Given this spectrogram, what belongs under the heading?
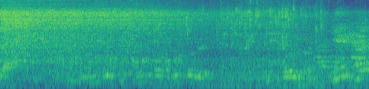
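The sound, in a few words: water poured into pan of cooking mutton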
